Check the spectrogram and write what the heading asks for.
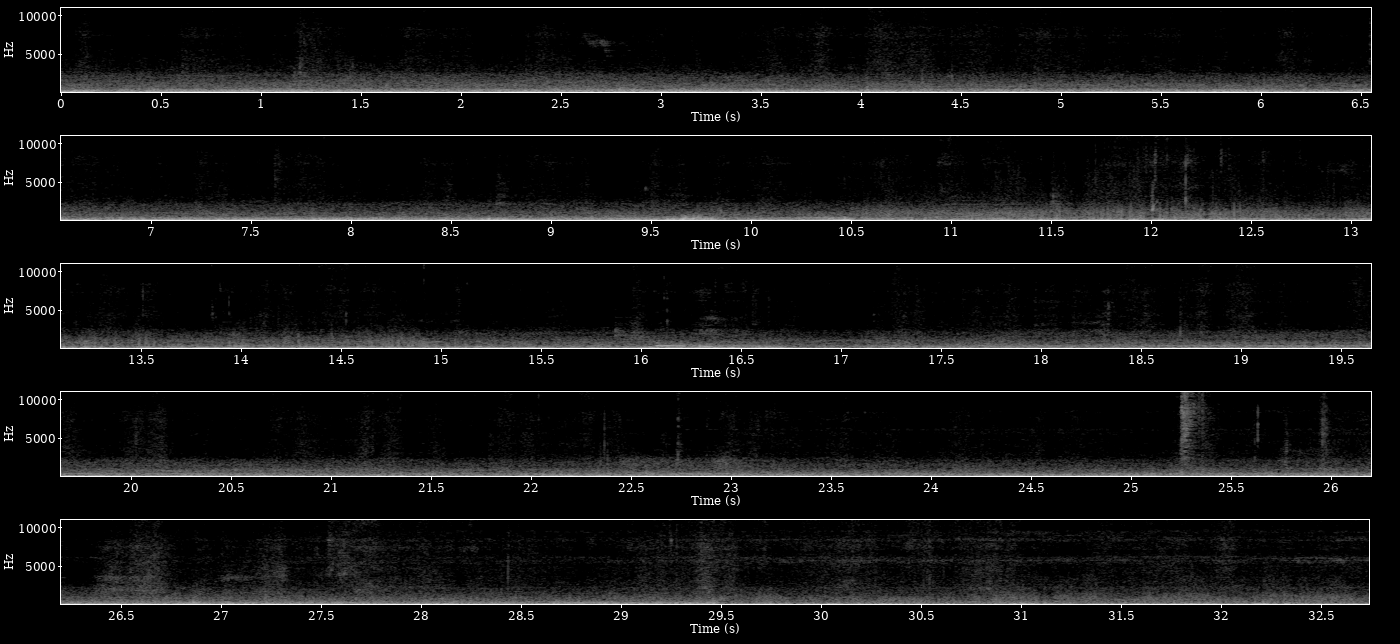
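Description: Low, steady city traffic rumble, heavier for the first several seconds and easing about two-thirds of the way through, with a faint steady hum and a few small clicks.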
